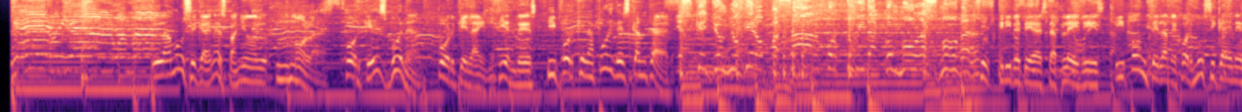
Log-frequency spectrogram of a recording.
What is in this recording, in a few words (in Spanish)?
anuncio spotify musica en espanol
